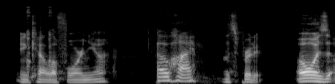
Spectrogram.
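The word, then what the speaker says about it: Ojai: church of OJ is that really how it's pronounced OJ in California oh high that's pretty oh is it oh high is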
